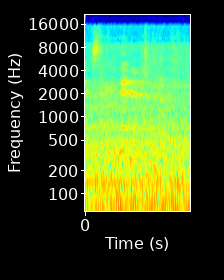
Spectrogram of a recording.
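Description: Chalk writing on a chalkboard: a few short scratches and taps as letters are written, over a steady low room hum.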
